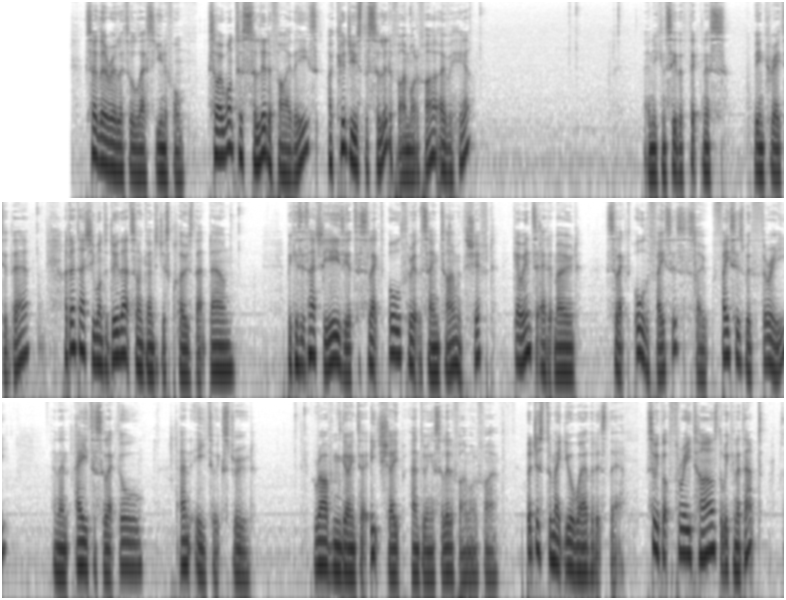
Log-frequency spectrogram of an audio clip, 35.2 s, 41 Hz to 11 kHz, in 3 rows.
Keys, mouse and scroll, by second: 0.1 click, 0.4 click, 0.6 g, 0.9 click, 1.1-1.5 scroll down 1, 1.5-6.1 middle drag, 6.1-15.6 drag, 16.8 shift+click, 18.0-19.2 shift+drag, 19.7 Tab, 22.1-26.0 middle drag, 22.1 3, 24.5 a, 26.0 e, 28.0 click, 35.0-35.2 shift+middle drag.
